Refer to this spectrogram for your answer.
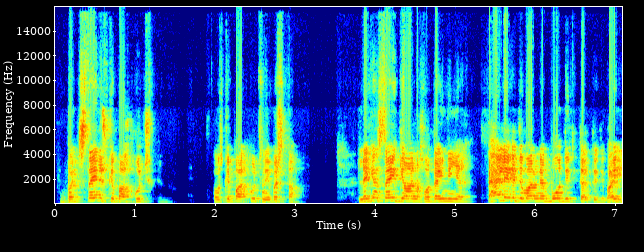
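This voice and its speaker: High-voiced man giving a preachy talk. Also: fairly bright tone. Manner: preachy, repeats phrases often. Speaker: spiritual talk host. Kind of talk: casual spoken monologue.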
